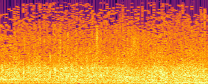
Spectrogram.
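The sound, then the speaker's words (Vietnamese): Applause from a church audience: dense, continuous clapping from many hands, loud and steady for about two seconds with no break. “Cảm ơn con một tràng pháo tay thưa anh chị em.”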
